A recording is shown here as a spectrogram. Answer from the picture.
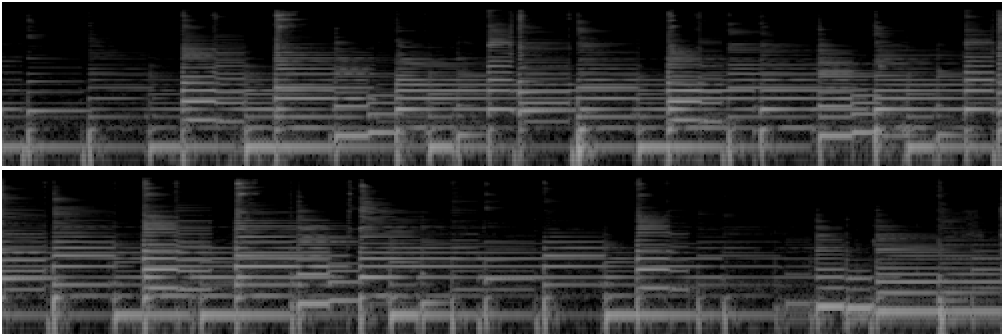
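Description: Two acoustic guitars playing an instrumental passage, picked notes over a steady strummed rhythm, with no singing.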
